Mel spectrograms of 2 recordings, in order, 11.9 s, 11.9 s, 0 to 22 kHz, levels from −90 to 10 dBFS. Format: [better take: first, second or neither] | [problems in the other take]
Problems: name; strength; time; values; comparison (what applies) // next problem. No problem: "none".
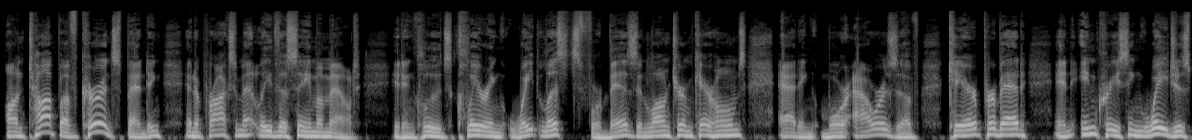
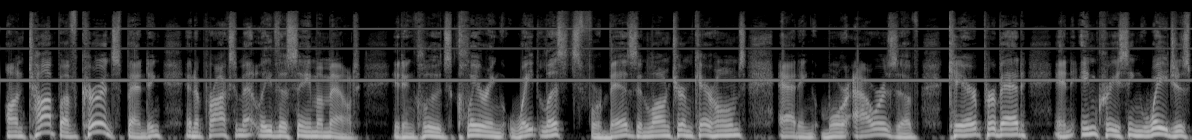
first | high-pitched whine; noticeable; throughout; 2 kHz, 15 dB below the speech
